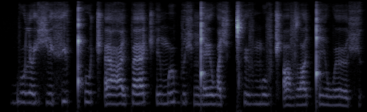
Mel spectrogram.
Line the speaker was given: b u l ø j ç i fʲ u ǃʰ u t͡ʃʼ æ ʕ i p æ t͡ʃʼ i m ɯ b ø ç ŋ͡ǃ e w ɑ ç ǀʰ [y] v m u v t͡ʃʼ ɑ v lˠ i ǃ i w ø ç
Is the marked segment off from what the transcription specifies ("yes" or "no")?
no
